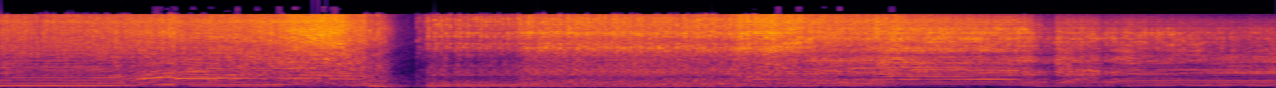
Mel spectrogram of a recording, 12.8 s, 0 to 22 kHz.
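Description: Nitrous big-block Chevy V8 of a drag-race Camaro, held at a steady rpm, then rising and dropping off about four seconds in. After a short break it runs at full throttle, its pitch climbing twice more as it pulls away.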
